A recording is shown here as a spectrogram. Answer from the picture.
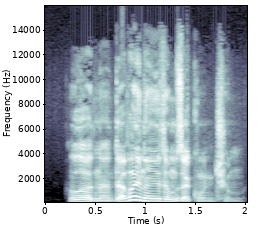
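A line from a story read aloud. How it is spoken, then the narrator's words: Sigh. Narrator (Russian): наконец вздохнул мастер Рао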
